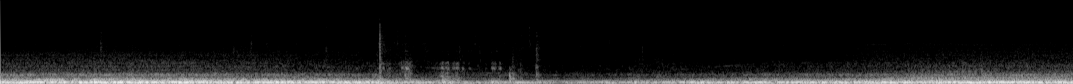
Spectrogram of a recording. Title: Kia new niro clunking / rattling noise driving over speed bumps. Kia dealers can’t figure it out.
